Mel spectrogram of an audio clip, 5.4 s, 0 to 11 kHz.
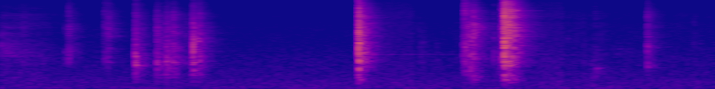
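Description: Umarex MP40 CO2 airgun firing in short, sharp bursts of snappy pops separated by silent gaps, fairly close and crisp with no talking.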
